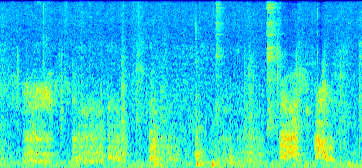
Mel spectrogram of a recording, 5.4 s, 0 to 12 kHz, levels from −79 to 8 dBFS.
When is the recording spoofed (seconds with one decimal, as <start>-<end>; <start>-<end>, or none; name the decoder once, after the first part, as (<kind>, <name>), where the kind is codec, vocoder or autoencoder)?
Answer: none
